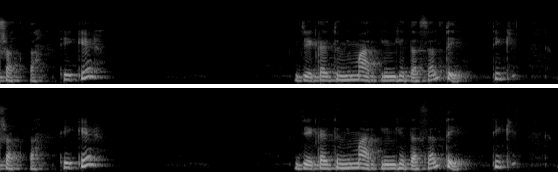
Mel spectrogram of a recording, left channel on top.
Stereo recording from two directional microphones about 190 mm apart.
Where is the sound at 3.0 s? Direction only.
15° right (ahead or behind).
